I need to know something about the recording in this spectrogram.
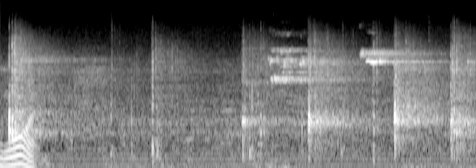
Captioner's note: ball bouncing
